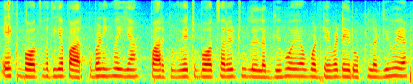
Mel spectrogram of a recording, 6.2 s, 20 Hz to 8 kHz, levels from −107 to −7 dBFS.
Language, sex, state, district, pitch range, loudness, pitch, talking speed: Punjabi, female, Punjab, Kapurthala, 195-215 Hz, -18 LUFS, 205 Hz, 205 wpm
